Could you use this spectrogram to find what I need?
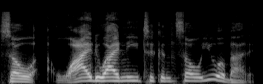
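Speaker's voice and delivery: usual speaking voice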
